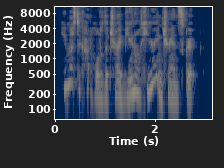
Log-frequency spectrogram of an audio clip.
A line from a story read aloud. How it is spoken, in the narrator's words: Jack sighed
